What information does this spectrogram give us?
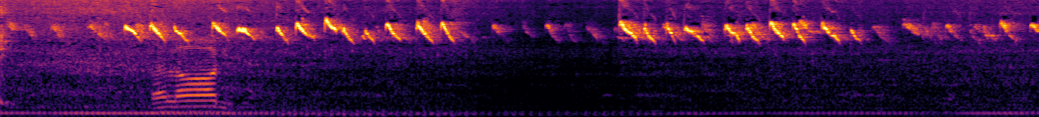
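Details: Wild Hume's white-eye singing in the morning, giving fast high descending twittered notes throughout, with a brief human voice early on and a low engine-like rumble underneath.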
